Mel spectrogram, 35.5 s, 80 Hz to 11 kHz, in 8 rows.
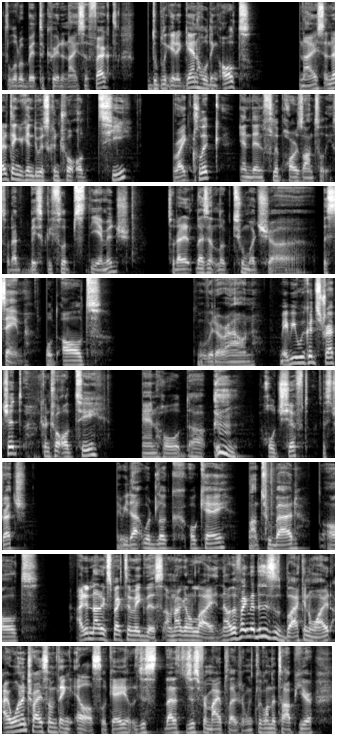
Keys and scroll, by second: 6.6 alt+t, 10.5 Return, 19.5 alt+t, 25.7 Return.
